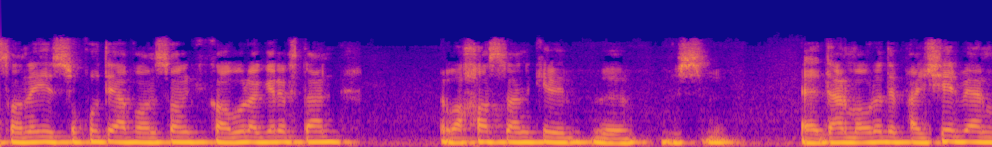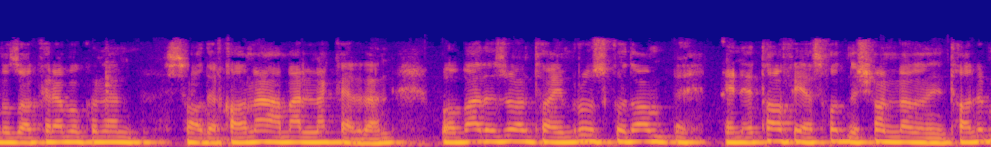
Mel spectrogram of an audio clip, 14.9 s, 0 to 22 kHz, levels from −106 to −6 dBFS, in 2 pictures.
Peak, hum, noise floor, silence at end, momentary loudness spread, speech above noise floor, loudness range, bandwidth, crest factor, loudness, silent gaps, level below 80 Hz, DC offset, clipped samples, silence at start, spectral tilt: -14 dBFS; none; -56 dBFS; 0 s; 4 LU; 29 dB; 2 LU; 7.4 kHz; 12 dB; -28 LUFS; none; -62 dBFS; under 0.1%; under 0.1%; 0 s; -6 dB/octave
